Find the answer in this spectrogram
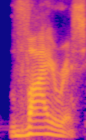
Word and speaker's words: virus: cure, no cure, incurable virus. Y esa palabra sé que lo sabéis, pero se pronuncia muy diferente. Virus. Viral. You say virus, viral. We say virus, viral. ¿Ok?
